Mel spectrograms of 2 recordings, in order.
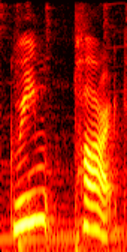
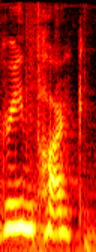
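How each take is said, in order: First: The word Green ends with an M sound. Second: The word Green ends with an N sound. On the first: The speaker calls it right. "It's Green Park" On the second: The speaker calls it wrong. "It's not Green Park"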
